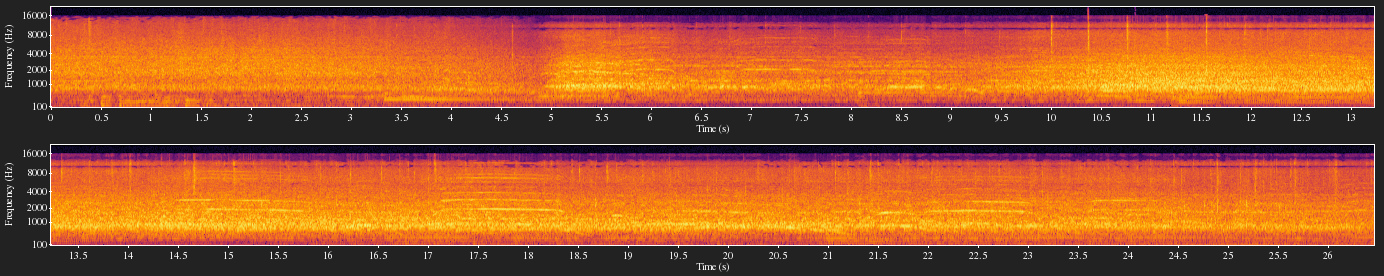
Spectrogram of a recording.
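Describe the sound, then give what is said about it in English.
A big stadium crowd roars in a sustained ovation after a three-run home run by Kellum Clark that won a national championship, swelling louder partway through and holding steady, with scattered shouts, whistles and clapping in the dense, continuous cheering. “And that's the moment, because the ovation he got was the home run ovation.”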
